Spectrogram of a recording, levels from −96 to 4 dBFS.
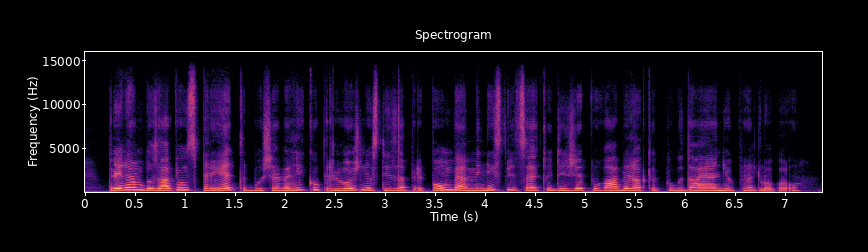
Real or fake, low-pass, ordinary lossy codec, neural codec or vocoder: fake; 14.4 kHz; none; codec, 44.1 kHz, 2.6 kbps, SNAC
